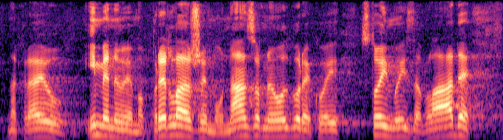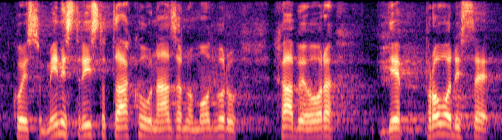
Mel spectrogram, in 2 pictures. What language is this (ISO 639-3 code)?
hrv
